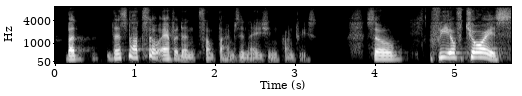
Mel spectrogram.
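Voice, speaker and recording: Against a quiet background, a man speaks at a moderate pace with very wide pitch swings, his sound dry and close with no echo. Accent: Dutch. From Netherlands. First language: Dutch. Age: 40s. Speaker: teacher. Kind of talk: lecture. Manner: halting.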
